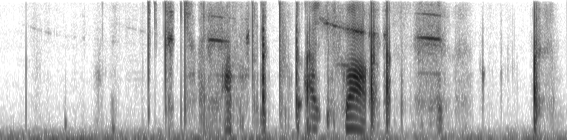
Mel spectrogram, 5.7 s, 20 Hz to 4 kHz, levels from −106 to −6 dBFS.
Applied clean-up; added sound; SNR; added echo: neural diffusion model UNIVERSE++.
